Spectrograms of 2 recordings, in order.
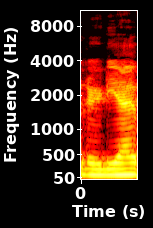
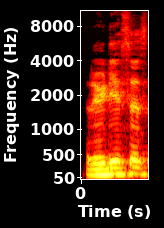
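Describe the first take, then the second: First: रेडियाई said as the correct plural, ending in -ai. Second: रेडियसेस said as the incorrect plural, ending in -ses; wrong plural. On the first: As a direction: say रेडियाई as the proper form. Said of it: "रेडियाई बोलते हैं". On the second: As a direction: say रेडियसेस as the mistaken form. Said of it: "रेडियसेस नहीं बोलते हैं". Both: Shown as a demonstration.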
